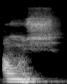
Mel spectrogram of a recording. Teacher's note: आपणाला अगोदर त्या स्वराचा उच्चार करतो आणि नंतर या अनुस्वाराचा उच्चार करतो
